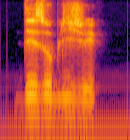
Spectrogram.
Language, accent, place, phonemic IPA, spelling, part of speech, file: French, France, Lyon, /de.zɔ.bli.ʒe/, désobliger, verb, LL-Q150 (fra)-désobliger.wav
- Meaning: to offend, to disparage, to humiliate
